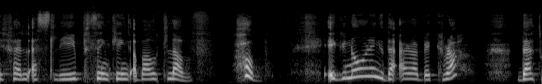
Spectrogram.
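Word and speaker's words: حب: In Arabic, the word love means, it's pronounced HB, hub, and harb, war, it's actually HRB.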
